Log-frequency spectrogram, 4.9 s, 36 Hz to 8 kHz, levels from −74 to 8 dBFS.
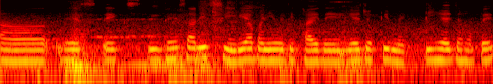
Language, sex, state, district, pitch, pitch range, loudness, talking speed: Hindi, female, Bihar, Darbhanga, 170 Hz, 160-170 Hz, -26 LUFS, 230 wpm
